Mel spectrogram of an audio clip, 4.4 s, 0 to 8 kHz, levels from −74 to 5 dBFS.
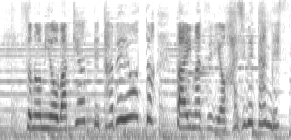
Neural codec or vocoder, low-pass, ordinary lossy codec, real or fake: none; none; none; real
